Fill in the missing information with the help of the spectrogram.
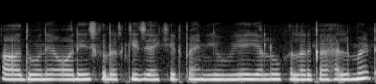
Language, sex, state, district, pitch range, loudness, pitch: Hindi, female, Uttar Pradesh, Lalitpur, 230-235 Hz, -12 LUFS, 230 Hz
